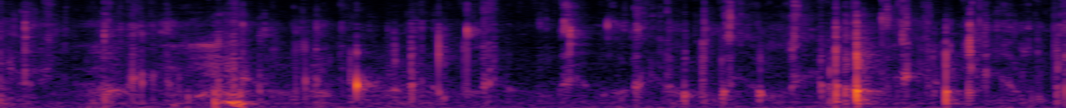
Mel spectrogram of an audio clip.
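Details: Pet dog Max eating a beef rib indoors: hard bites and crunches about every two seconds, separated by softer chewing and licking, quiet room without speech.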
